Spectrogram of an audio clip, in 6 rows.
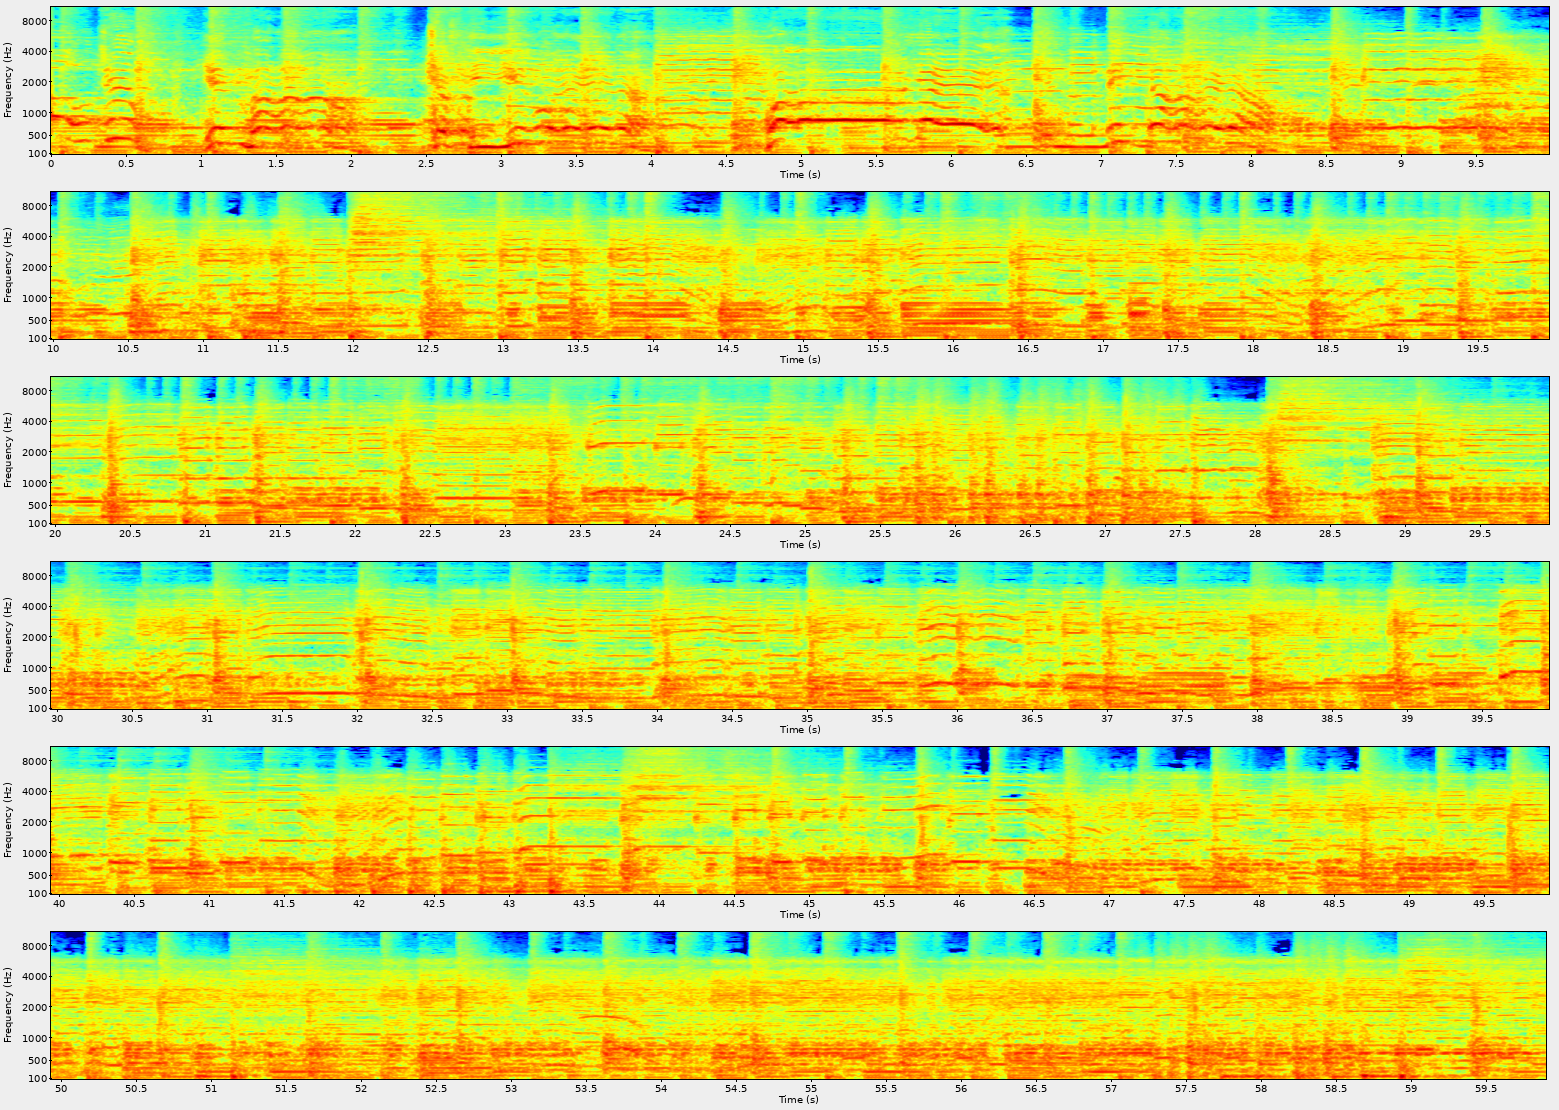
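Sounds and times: drum kit beat: 0.0s - 59.9s
electric guitar lines: 0.0s - 59.9s.

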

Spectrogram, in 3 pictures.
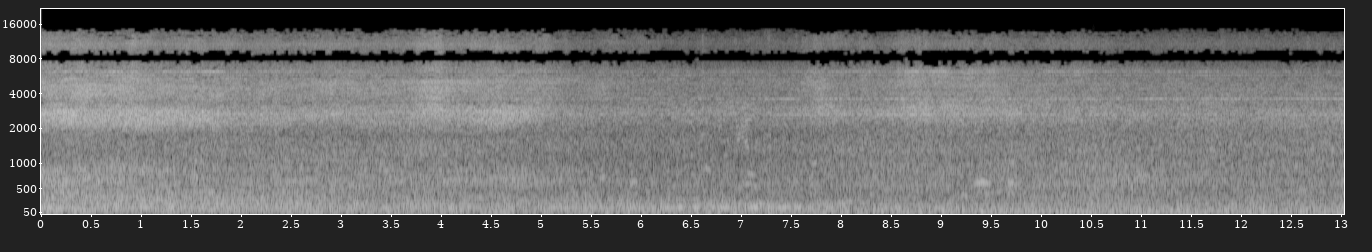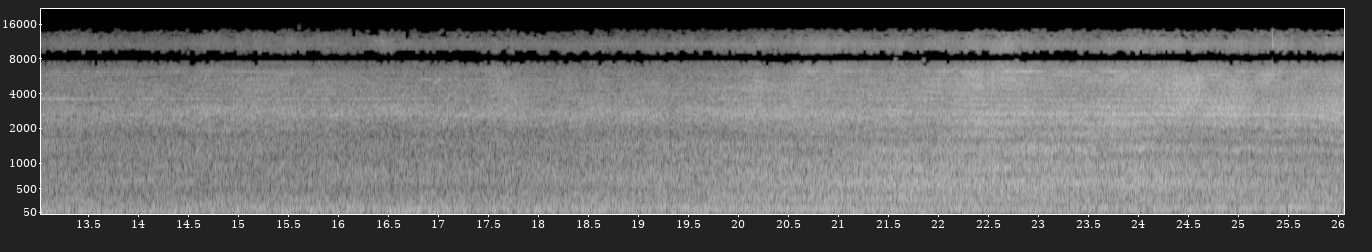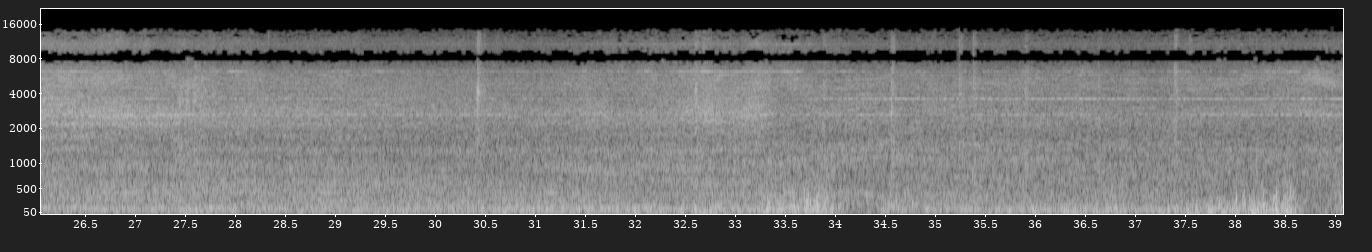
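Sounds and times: high jet whine: 0.0s - 39.0s
jet aircraft roar: 0.0s - 39.0s.

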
